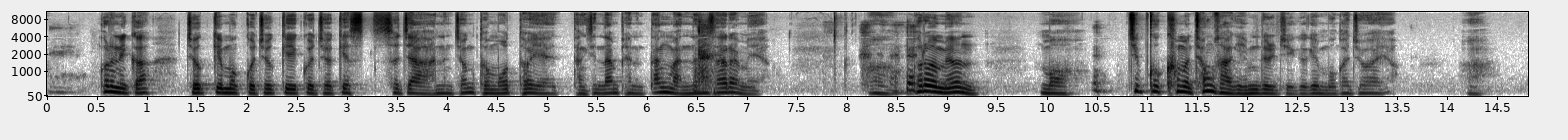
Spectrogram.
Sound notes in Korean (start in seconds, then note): 8.1 질문자 웃음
